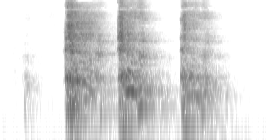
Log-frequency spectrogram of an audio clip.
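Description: A woman coughing three times in quick succession, each cough starting sharply and trailing off.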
